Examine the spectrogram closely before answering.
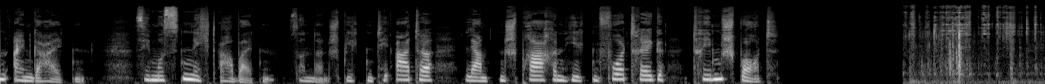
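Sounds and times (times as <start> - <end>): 
speech: 0.0 - 7.8, 9.0 - 9.6
keys jangling: 9.0 - 10.4.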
